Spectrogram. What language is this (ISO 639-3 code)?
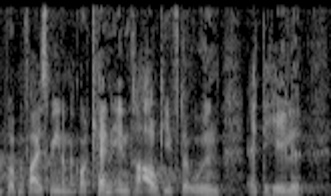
dan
